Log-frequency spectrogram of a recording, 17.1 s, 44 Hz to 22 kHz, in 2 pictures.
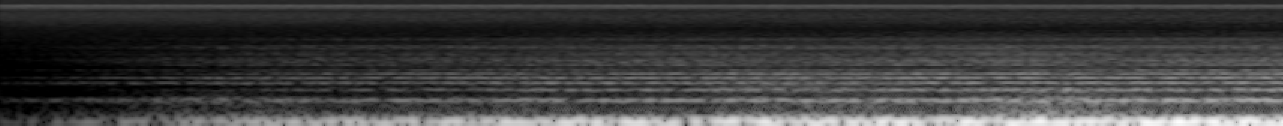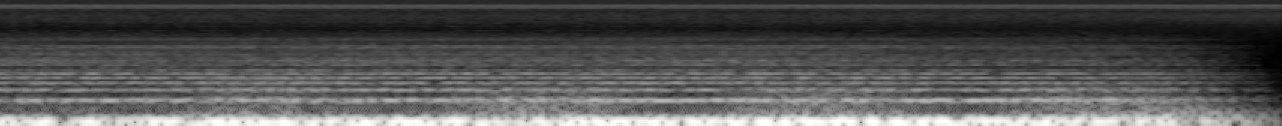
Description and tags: Horror Sound [1]
Just a little sound-file for a horror-game or something.=D
It was created with: Audacity 2.0.6
Recording or made by software: Made in Audacity
Location of recording: --
Date and time of recording: --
